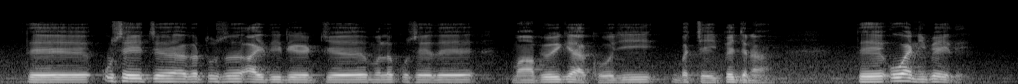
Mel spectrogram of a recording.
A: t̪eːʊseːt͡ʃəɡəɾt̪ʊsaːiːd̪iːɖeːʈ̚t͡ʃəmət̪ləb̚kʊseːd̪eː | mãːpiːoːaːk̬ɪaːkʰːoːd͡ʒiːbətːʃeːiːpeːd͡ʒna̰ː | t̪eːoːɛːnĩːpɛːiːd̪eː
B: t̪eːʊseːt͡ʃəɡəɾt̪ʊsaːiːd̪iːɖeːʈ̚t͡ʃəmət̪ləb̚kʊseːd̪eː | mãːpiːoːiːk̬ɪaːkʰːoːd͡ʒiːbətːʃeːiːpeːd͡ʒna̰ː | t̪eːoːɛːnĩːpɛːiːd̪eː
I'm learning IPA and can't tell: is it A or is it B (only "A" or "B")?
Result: B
